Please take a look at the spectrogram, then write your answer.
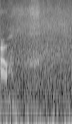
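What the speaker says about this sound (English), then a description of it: "This is really strong winds now. Really, really strong winds." Very strong wind in Palmanova, Mallorca, roars and buffets against the microphone in a dense low rumble, with a brief tonal whine at the start.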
